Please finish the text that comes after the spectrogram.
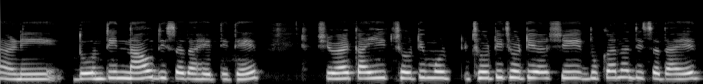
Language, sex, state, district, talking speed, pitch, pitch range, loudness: Marathi, female, Maharashtra, Sindhudurg, 145 wpm, 285 Hz, 260-295 Hz, -14 LUFS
